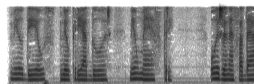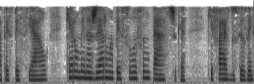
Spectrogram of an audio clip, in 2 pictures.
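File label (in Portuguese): female, Telemensagens Aniversarios; Telemensagens 2017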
